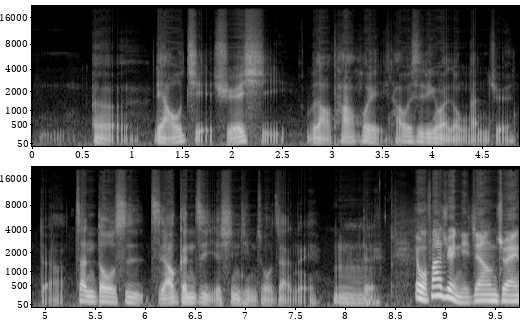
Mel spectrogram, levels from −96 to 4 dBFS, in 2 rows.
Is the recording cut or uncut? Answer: cut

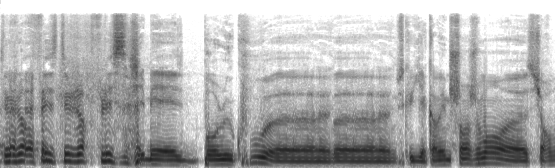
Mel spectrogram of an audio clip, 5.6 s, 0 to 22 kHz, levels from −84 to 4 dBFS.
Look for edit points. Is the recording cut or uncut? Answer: cut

